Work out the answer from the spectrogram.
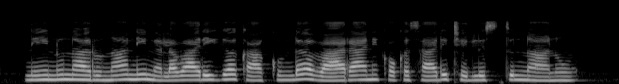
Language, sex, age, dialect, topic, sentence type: Telugu, female, 18-24, Utterandhra, banking, statement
